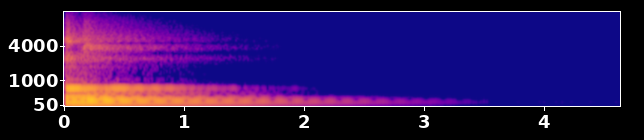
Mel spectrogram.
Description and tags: Generic unspecific arftificial sound effect that can be used in games to indicate something finished or a message was received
